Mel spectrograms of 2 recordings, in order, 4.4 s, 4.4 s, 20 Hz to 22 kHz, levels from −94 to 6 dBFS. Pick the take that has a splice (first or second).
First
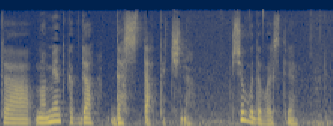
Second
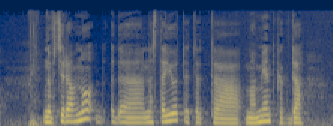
first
